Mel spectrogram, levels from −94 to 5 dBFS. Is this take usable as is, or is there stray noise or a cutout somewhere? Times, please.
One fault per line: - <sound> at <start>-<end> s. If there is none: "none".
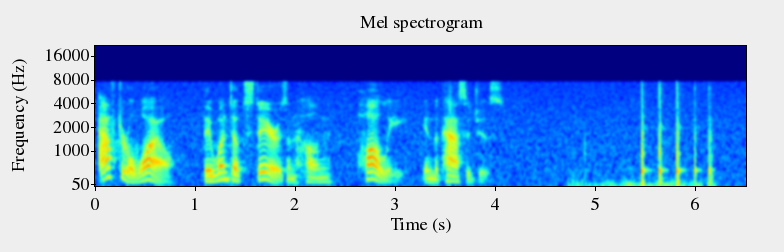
- tap at 4.7-6.3 s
